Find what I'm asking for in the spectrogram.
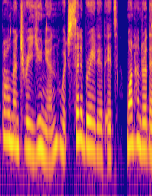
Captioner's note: speaking in French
